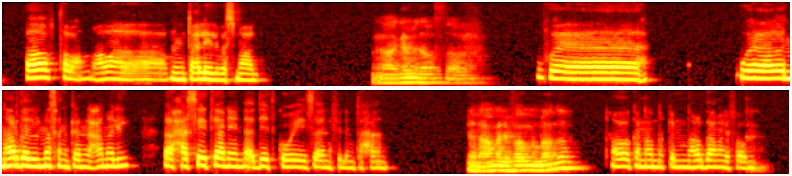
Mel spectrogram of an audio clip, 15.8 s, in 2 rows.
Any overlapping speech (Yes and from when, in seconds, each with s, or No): No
